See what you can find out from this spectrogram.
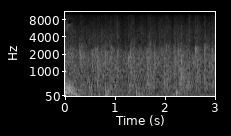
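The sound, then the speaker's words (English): An audience claps steadily, a dense wash of many hands with no voices over it, holding at an even moderate loudness for about three seconds. “you guys give a round of applause to Sean”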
